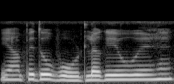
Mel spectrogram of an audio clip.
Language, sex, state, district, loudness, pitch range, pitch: Hindi, female, Bihar, Muzaffarpur, -13 LUFS, 205-235 Hz, 220 Hz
